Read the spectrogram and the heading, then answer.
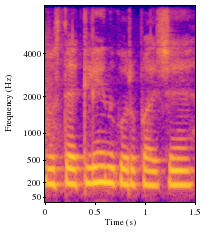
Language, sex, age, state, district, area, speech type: Goan Konkani, female, 30-45, Goa, Sanguem, rural, spontaneous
